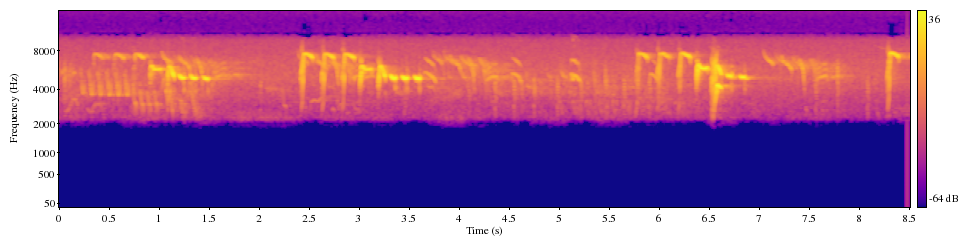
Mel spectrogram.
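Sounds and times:
Eurasian blue tit repeating bright high phrases running into a rapid trill: 0:00.0 - 0:08.5.

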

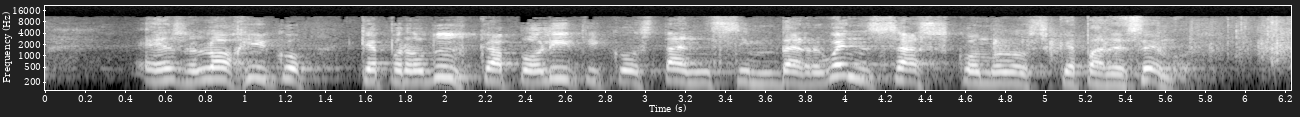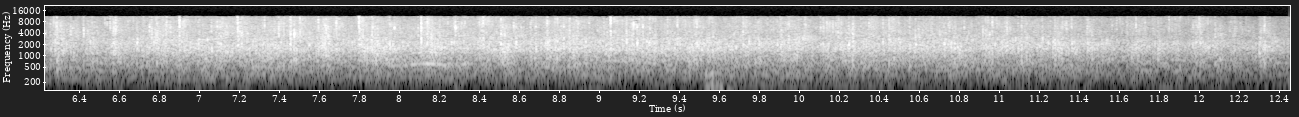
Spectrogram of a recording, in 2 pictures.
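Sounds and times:
speech: 0:00.5 - 0:05.9
audience applause: 0:05.0 - 0:12.4.

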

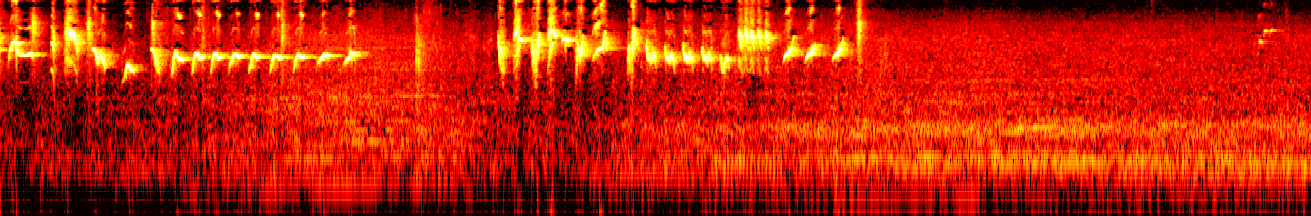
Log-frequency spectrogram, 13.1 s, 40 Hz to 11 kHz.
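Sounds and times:
greater green leafbird singing: 0:00.0 - 0:03.8, 0:04.9 - 0:08.8, 0:12.6 - 0:12.9.

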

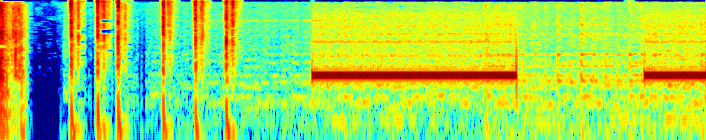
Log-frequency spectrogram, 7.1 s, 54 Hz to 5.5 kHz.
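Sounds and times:
telephone dial tone: 0:03.2 - 0:05.2, 0:06.5 - 0:07.0.

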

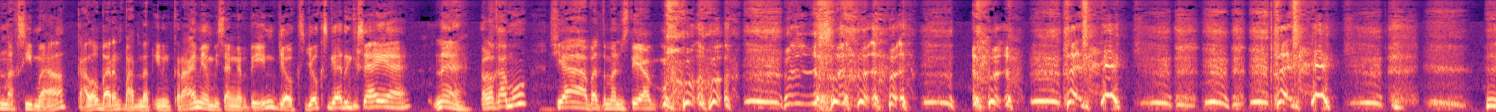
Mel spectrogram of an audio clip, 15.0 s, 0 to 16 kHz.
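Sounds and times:
speech: 0:00.0 - 0:10.2
person with flu coughing: 0:06.6 - 0:13.4
gasping breaths of a person with flu: 0:07.4 - 0:08.0, 0:09.1 - 0:14.9.

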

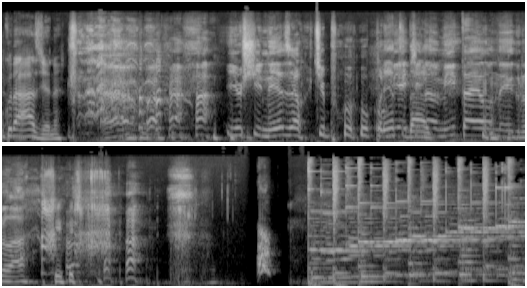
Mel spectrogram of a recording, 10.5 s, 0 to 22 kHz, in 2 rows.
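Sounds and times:
speech: 0:00.0 - 0:07.2
laughter: 0:00.7 - 0:07.1
frightened dogs barking and yipping: 0:07.8 - 0:08.1
music: 0:08.2 - 0:10.4.

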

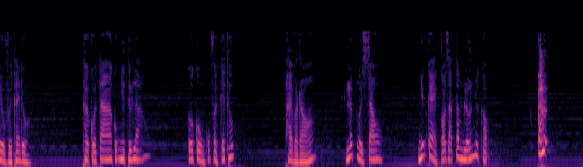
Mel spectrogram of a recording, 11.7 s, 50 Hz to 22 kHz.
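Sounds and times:
speech: 0:00.0 - 0:00.7, 0:01.7 - 0:03.0, 0:03.8 - 0:04.8, 0:05.8 - 0:07.7, 0:08.4 - 0:09.9
old man coughing harshly: 0:10.8 - 0:11.2.

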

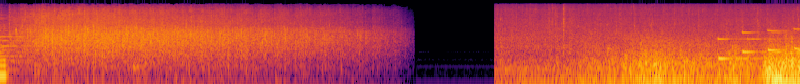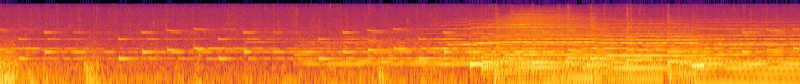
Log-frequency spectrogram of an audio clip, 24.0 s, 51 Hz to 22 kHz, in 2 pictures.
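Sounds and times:
raindrops pattering: 0:00.0 - 0:06.1, 0:07.4 - 0:23.9
gentle melody of repeated bright notes: 0:10.8 - 0:23.9.

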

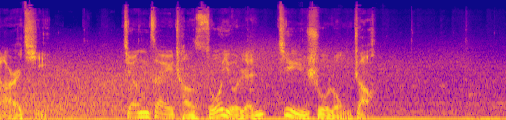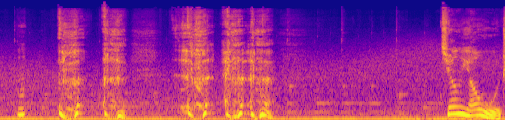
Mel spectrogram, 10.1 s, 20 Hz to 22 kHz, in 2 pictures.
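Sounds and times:
steady low hum: 0:00.0 - 0:10.1
speech: 0:00.2 - 0:00.6, 0:01.2 - 0:03.9, 0:05.2 - 0:08.0, 0:09.5 - 0:10.1
person coughing after falling and hurting their lower back: 0:05.2 - 0:08.0
throat-clearing: 0:05.6 - 0:08.0.

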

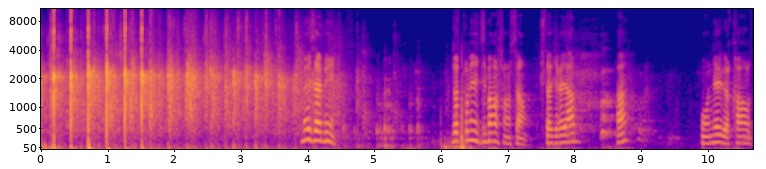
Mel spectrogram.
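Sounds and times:
applause at a Sunday church gathering: 0:00.0 - 0:05.0
speech: 0:04.0 - 0:04.6, 0:06.2 - 0:09.0, 0:10.0 - 0:10.6.

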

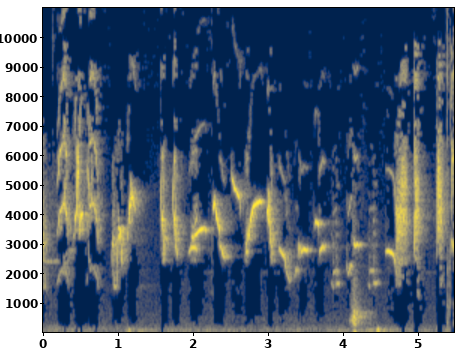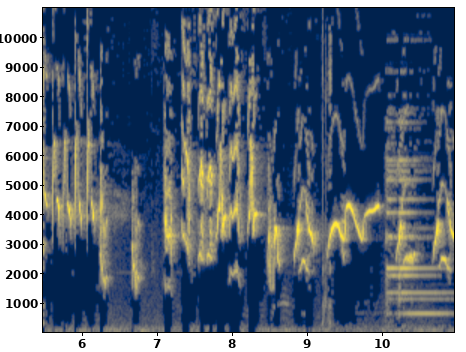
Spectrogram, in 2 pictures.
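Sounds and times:
Oriental magpie-robin singing varied song of short whistles and sharp chips: 0:00.0 - 0:10.9
brief thud: 0:04.1 - 0:04.6.

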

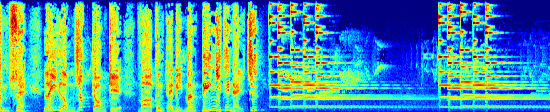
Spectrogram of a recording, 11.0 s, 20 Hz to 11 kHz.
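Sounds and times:
speech: 0:00.1 - 0:05.2
doorbell chime ringing at a house: 0:05.4 - 0:10.9.

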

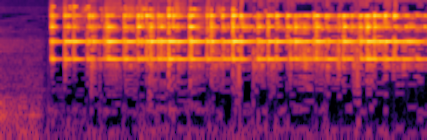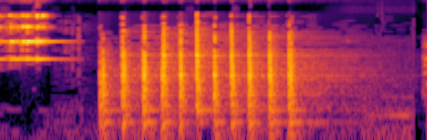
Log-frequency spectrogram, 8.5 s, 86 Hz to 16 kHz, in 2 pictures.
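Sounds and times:
theatre bell ringing before the curtain rises: 0:00.5 - 0:05.2
sharp knocks: 0:05.2 - 0:07.9.

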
